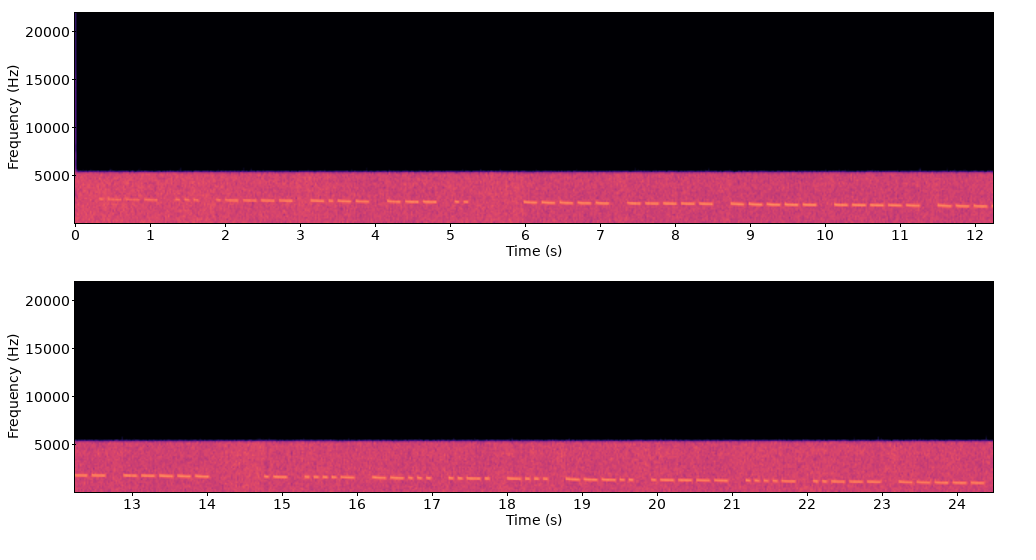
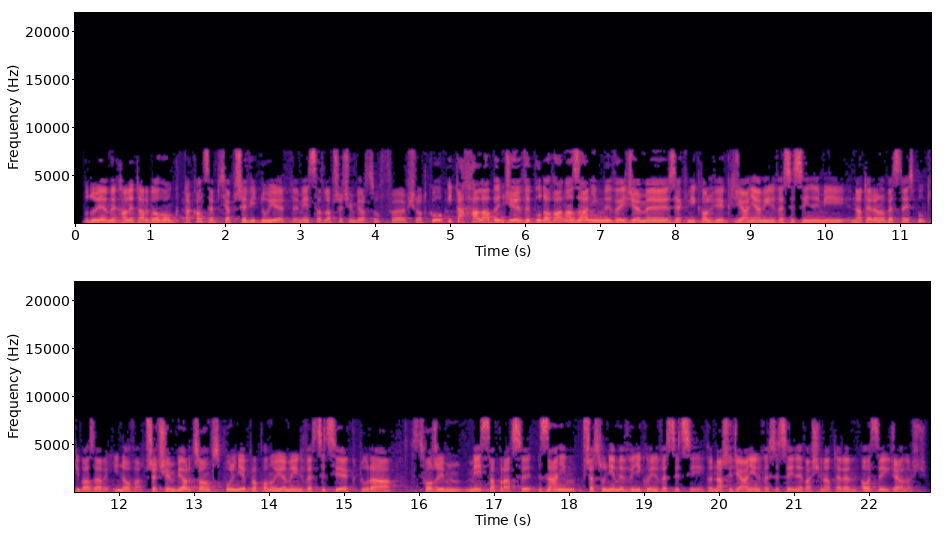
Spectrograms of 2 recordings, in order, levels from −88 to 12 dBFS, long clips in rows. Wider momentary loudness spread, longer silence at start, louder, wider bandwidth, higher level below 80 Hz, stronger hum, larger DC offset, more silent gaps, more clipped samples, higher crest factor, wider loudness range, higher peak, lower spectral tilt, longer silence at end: second, 2 LU vs 5 LU; about the same, 0 s vs 0.1 s; first, -16 LUFS vs -21 LUFS; second, 5.6 kHz vs 8.2 kHz; first, -40 dBFS vs -48 dBFS; neither; neither; neither; neither; about the same, 10 dB vs 14 dB; about the same, 2 LU vs 3 LU; about the same, -8 dBFS vs -8 dBFS; first, -7.5 dB/octave vs -3.5 dB/octave; about the same, 0 s vs 0.1 s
